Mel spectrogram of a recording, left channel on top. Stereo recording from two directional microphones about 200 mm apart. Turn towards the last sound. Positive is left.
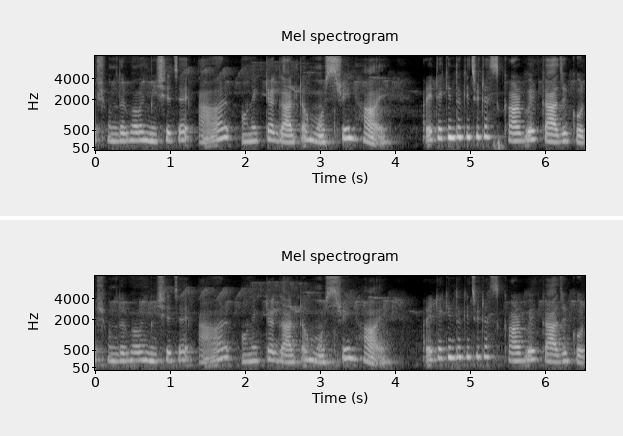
turn(degrees=35)  # may be behind; listen again after turning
